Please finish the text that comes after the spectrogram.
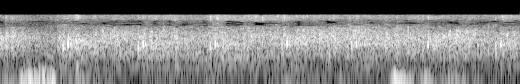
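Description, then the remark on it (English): Light audience applause, a soft, steady patter of many overlapping claps that stays fairly faint and even for a few seconds, with no voices over it. “And all those awake applauded.”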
